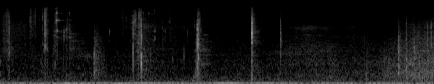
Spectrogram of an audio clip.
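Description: A handful of light, sharp clicks and knocks, about five spread over the first two and a half seconds, over a steady low hum.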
